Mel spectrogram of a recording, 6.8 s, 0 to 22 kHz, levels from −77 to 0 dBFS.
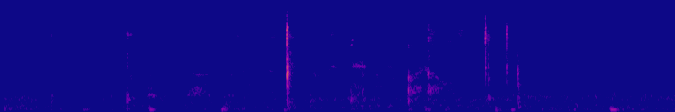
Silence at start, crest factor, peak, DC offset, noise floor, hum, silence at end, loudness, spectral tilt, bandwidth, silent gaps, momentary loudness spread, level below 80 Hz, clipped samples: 1.25 s; 38 dB; -14 dBFS; under 0.1%; -74 dBFS; none; 0.6 s; -44 LUFS; 0.5 dB/octave; 14 kHz; none; 29 LU; -86 dBFS; under 0.1%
